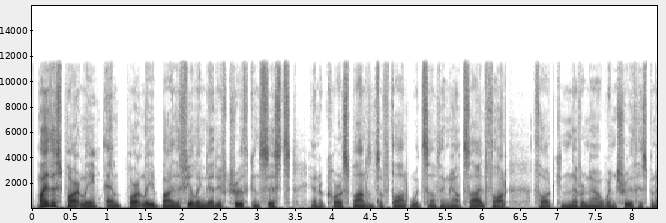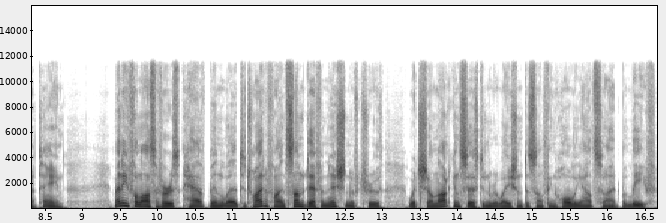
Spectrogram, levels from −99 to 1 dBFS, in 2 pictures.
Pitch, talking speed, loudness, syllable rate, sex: 110 Hz, 185 wpm, -21 LUFS, 5.8 syllables/s, male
